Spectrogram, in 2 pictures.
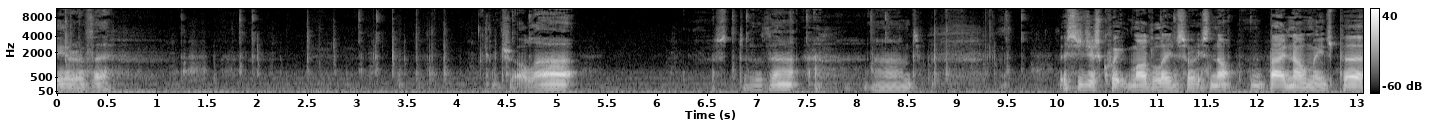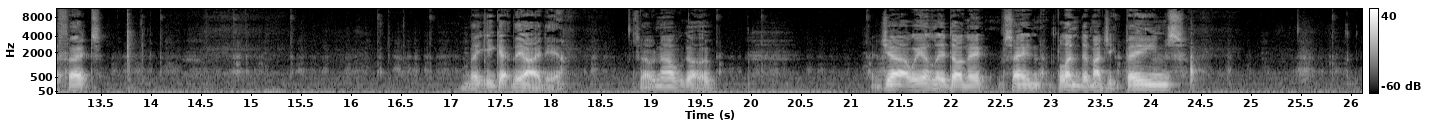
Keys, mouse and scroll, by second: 0.0 Tab, 0.5 scroll up 4, 1.1 middle click, 1.9 click, 2.6 Tab, 3.1 click, 4.2 ctrl+r, 4.7 click, 6.8 click, 8.2 click, 9.1 ctrl+r, 9.6 click, 11.1 click, 13.0 middle click, 13.7 Tab, 14.7 middle click, 14.9 middle click, 16.2 middle click, 16.3 Tab, 17.3 middle click, 17.3 Tab, 19.6 middle click, 21.1 middle click, 23.5 middle click.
